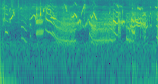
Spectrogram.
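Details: Wild laughingthrush parents caring for chicks at their nest in the rain: a dense tangle of high chirps, slurred whistles and falling squeaky notes from several birds, nearly continuous for three seconds.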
